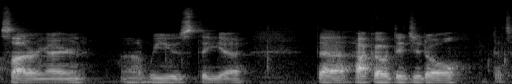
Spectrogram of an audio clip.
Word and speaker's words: Hakko: We use the Hakko Digital, that's how you say it, the digital irons that work really well in the shop.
